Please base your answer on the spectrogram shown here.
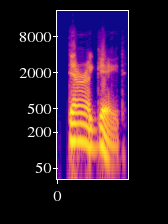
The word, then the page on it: derogate: American English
